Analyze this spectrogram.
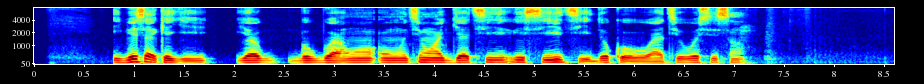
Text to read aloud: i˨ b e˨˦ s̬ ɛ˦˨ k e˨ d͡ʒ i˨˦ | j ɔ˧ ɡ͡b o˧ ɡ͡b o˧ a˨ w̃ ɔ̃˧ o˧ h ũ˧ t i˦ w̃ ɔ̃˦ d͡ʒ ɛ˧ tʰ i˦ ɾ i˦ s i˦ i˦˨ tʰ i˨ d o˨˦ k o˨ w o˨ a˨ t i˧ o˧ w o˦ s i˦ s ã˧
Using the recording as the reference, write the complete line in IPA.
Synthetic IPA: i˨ ɡ͡b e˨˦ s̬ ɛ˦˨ k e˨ d͡ʒ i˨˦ | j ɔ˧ ɡ͡b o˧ ɡ͡b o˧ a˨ w̃ ɔ̃˧ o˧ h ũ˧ t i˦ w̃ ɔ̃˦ d͡ʒ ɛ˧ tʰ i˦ ɾ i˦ s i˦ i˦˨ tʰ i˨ d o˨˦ k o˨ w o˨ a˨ t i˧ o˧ w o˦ s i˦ s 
